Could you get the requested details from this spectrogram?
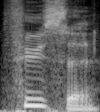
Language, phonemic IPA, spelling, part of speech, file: German, /ˈfyːsə/, Füße, noun, De-Füße.ogg
- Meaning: 1. nominative plural of Fuß 2. accusative plural of Fuß 3. genitive plural of Fuß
